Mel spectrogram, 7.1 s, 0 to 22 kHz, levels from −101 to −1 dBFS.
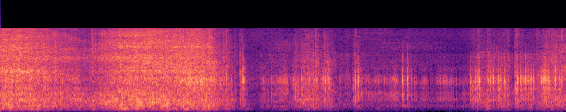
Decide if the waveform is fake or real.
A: fake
